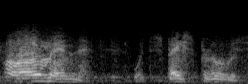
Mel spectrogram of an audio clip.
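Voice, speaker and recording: A man's voice: medium pitch, takes it slowly, lightly acted. A man playing a dying ship's doctor, weak and gasping, struggling to give a warning in 1950s radio style. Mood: dying, urgent. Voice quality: weak, gravelly. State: gasping, failing. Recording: muffled, faintly hissy 1950s radio recording.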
